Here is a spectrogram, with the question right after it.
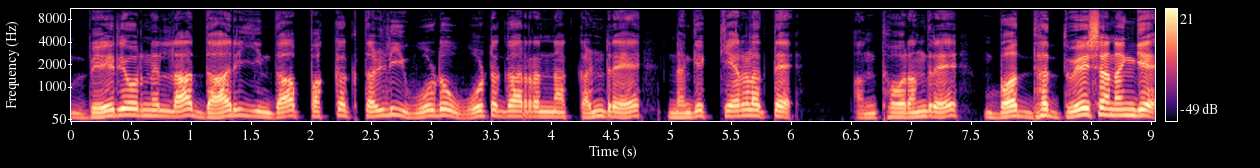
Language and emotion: Kannada, angry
